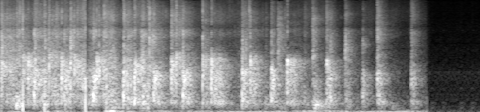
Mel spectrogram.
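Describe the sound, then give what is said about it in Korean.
A crowd at a gathering honoring a woman's completed recovery applauds with dense, crackling claps that stay steady and loud for about four seconds, then thin slightly before cutting off abruptly into silence. “다시 한번 박수요.”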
